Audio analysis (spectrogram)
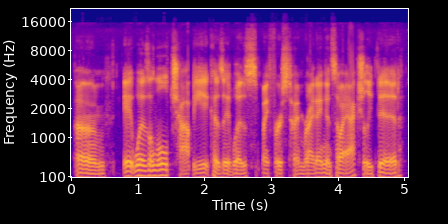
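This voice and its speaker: A man with a fairly low but bright, forward voice tells stories casually as a podcast guest. He moves through his thoughts in halting, reflective phrases, and the sound is close and dry. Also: dry recording. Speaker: panel guest, script writer.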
